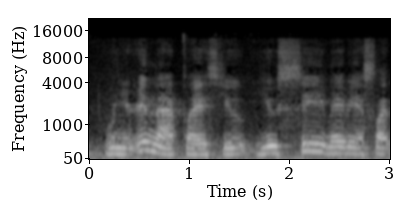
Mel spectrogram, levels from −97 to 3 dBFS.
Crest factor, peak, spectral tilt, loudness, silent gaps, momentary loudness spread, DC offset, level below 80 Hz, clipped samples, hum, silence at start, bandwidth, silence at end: 16 dB; -16 dBFS; -7 dB/octave; -33 LUFS; none; 5 LU; under 0.1%; -54 dBFS; under 0.1%; none; 0 s; 14 kHz; 0 s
